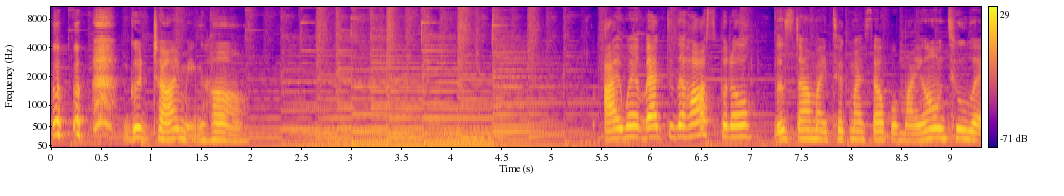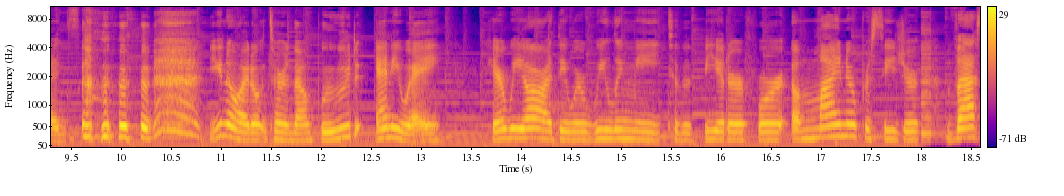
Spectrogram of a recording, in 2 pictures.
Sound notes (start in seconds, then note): 0.0 laughs; 9.6 chuckles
